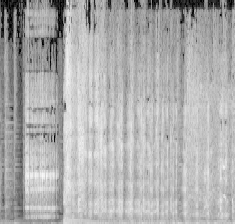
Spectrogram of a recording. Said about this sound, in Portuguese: Isso aí é um arroto de feijoada.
